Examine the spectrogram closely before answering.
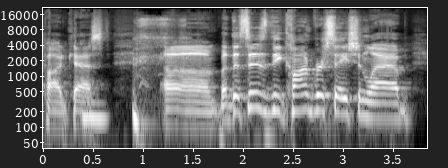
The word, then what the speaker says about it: Conversation Lab: that we did where I kept saying it wrong. And the one that I thought was right, the first thing I said was conversion or was I can't even do it now. Was Conservation Lab.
